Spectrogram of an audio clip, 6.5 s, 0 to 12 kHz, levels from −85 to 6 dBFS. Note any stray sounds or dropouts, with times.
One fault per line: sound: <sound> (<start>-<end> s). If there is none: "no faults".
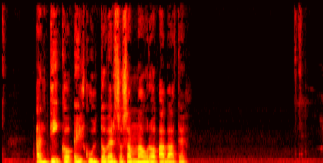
no faults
